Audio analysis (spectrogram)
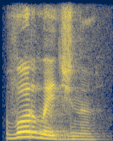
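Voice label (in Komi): вӧр лэдзны, Komi, female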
